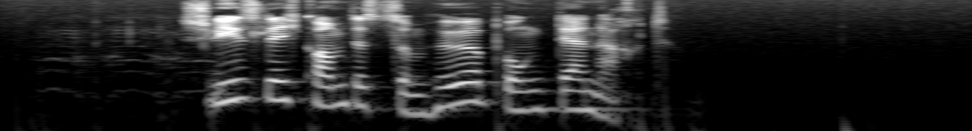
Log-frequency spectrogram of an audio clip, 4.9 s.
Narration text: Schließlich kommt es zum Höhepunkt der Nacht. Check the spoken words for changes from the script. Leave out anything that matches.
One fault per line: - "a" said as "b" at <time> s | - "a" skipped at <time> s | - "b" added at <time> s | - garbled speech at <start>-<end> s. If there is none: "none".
none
